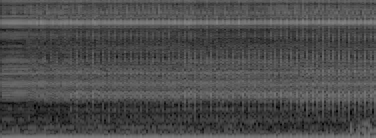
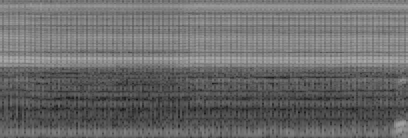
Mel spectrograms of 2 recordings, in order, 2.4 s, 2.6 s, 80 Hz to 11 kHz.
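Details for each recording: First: Cheap knockoff rotary tattoo machine (Poseidon V7 compared with a Dan Kubin Sidewinder V3R) turned up a little from 5 volts: a harsh, high buzz with a wavering, uneven hum underneath; it sounds horrific and runs inconsistently. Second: Tattoo machine (Sidewinder V3R vs Poseidon V7 comparison) slowed to 3.3 volts: a fast, even buzz with a steady pulse that never falters; softer and slow but still hitting hard, running normally.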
